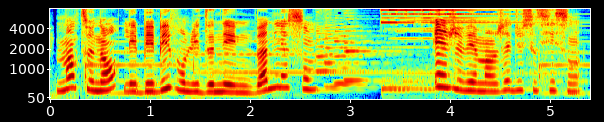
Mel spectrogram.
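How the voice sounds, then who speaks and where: A woman voicing a caring, earnest little girl who tells stories and gives gentle lessons in a French children's cartoon dub. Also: high-pitched, expressive, moderate pace. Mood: storytelling. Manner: earnest storytelling. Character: sweet, caring little girl, moralising young cartoon friend. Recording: music behind the voice.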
